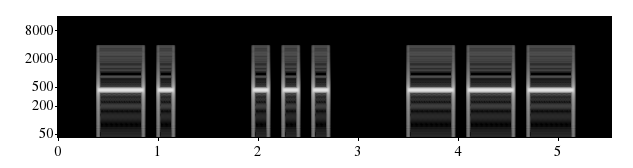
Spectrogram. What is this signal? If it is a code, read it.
Morse code, heard as a keyed tone, about 8 wpm, spaced as for 6 wpm, 440 Hz. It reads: NSO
